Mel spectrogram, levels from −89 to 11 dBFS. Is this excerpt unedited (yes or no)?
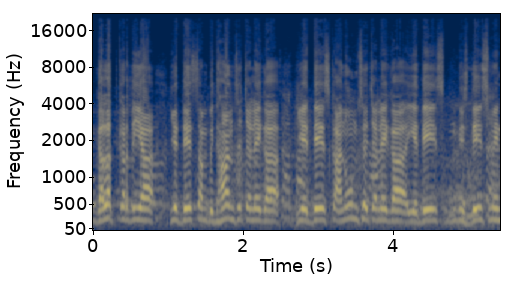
yes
